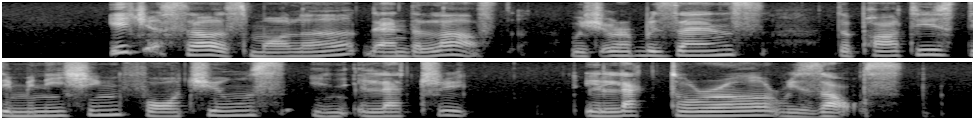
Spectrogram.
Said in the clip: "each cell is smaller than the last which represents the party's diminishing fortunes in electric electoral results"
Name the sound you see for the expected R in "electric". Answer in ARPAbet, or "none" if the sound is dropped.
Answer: none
